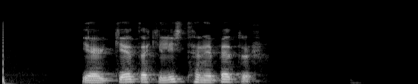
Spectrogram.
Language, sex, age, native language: Icelandic, male, 50-59, Icelandic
